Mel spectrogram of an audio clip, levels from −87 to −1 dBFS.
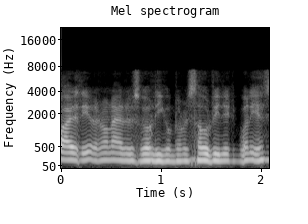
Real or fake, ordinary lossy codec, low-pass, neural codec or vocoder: fake; none; 7.2 kHz; codec, 16 kHz in and 24 kHz out, 0.4 kbps, LongCat-Audio-Codec, four codebook decoder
